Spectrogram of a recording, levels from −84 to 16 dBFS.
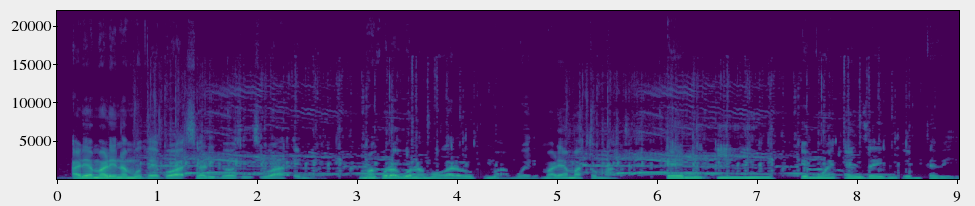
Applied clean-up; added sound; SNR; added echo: classical method spectral subtraction.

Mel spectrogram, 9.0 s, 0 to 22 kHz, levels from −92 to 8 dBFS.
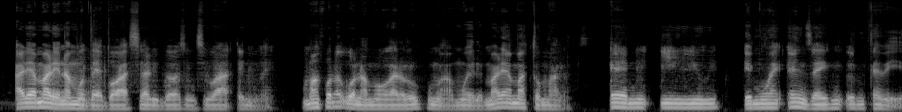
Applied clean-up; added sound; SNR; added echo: neural mask model DeepFilterNet 3.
